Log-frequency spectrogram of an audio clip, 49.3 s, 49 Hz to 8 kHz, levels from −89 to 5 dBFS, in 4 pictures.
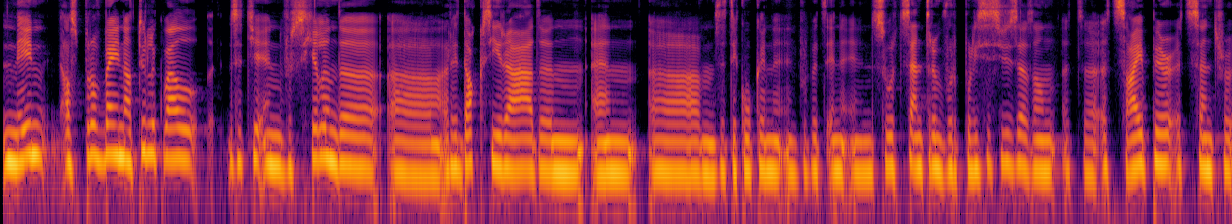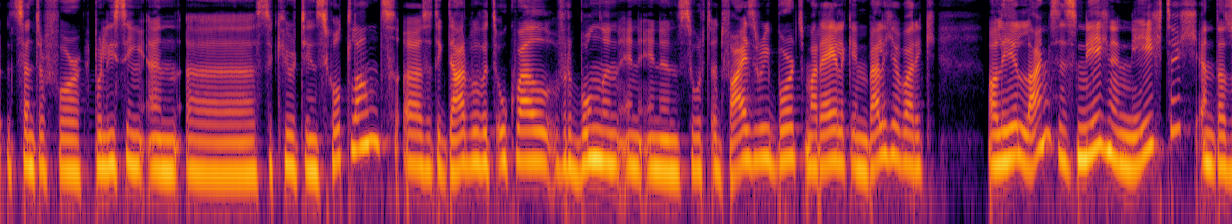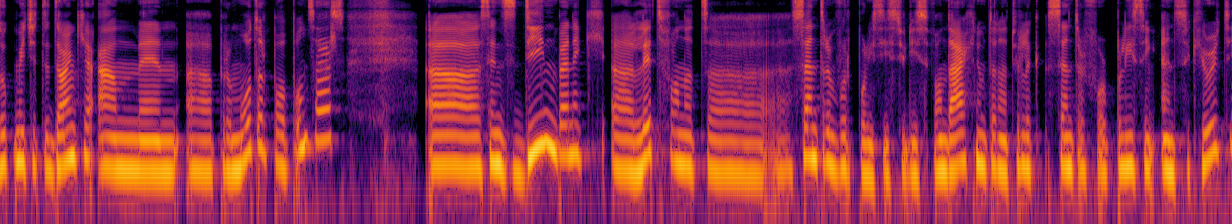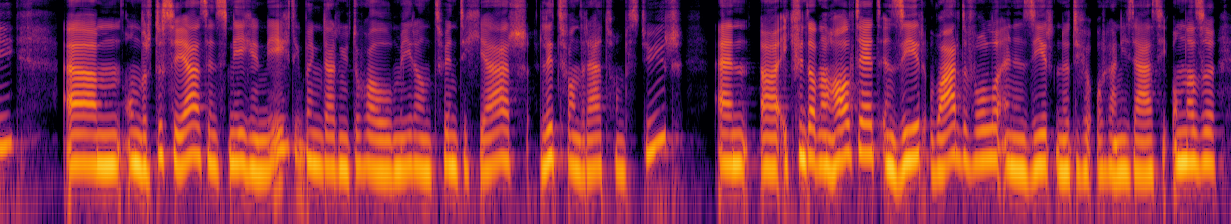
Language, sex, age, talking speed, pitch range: Dutch, female, 30-49, 170 wpm, 170-210 Hz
